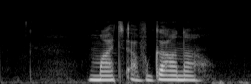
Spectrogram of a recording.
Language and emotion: Russian, neutral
